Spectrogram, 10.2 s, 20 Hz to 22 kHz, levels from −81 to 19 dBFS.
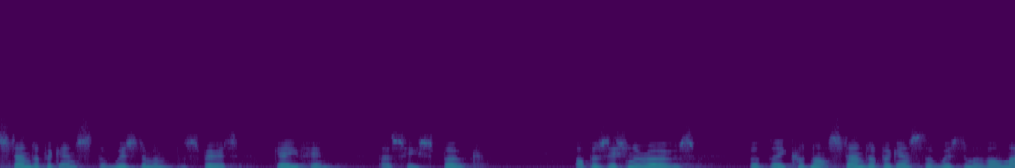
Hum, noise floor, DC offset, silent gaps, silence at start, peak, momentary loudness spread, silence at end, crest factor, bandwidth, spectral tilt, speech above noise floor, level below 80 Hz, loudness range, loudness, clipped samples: none; -72 dBFS; under 0.1%; none; 0 s; -26 dBFS; 13 LU; 0 s; 20 dB; 17.5 kHz; -7.5 dB/octave; 26 dB; -74 dBFS; 4 LU; -47 LUFS; under 0.1%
